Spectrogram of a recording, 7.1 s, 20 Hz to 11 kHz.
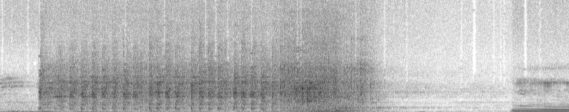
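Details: Jeep diesel with BP 36 injection pump, cranking while the owner scopes voltage for alternator spikes into the PCM: steady cranking about three beats a second, catches and roars briefly, then dies; starts but stalls.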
